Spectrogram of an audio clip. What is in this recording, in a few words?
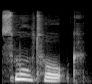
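"small talk", English, British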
